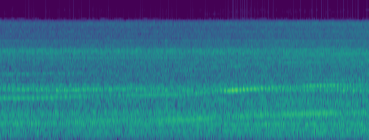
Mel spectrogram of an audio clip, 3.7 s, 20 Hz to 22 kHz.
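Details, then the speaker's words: KitchenAid 6-quart mixer after speed control board 9706648 replacement: even high-pitched motor whir shifting slightly with speed, no grinding; on speed 1 the beater passes once per second, correct speed. "And then if you take it back down to speed 1, a KitchenAid mixer on speed 1 should pass your hand if you stick it out in front of or behind. It should pass your hand once every second, and that is the correct speed."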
